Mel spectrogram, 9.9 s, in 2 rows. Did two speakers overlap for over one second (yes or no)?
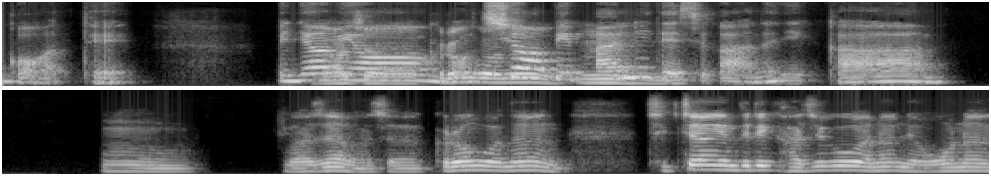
yes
